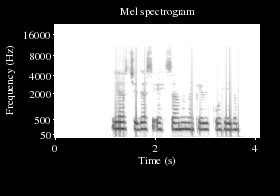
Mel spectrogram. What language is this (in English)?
Pashto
